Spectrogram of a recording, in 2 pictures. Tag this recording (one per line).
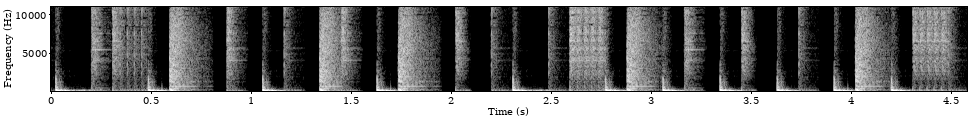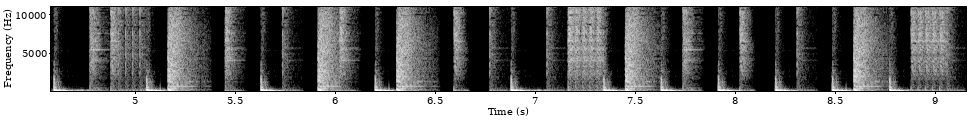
stuff
hiphop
